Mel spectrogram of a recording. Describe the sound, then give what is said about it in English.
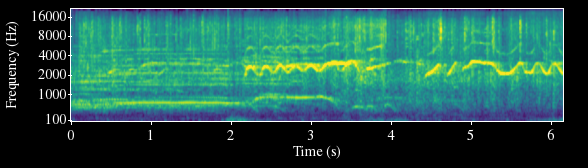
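A large live audience at a sales kickoff conference applauds and cheers loudly, with sustained clapping, shouts and rising whoops blending into a dense, continuous roar that holds steady for several seconds. “And also, as you can tell, we are coming to you live from WatchCon, Sales Kickoff Conference. Let the world hear you!”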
